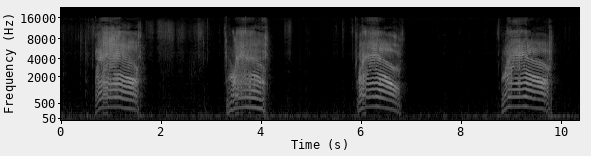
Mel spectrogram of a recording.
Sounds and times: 0.7s cat meowing 1.7s
3.3s cat meowing 4.2s
5.9s cat meowing 6.9s
8.7s cat meowing 9.9s

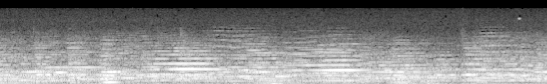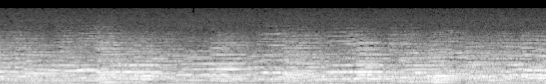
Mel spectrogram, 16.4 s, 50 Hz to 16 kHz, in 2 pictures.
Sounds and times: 0.0s music 16.3s

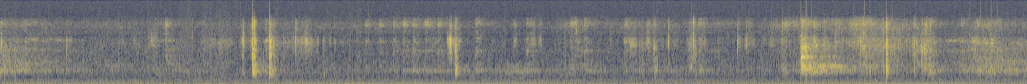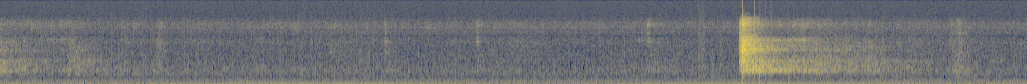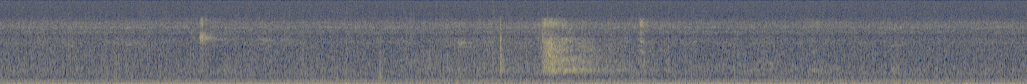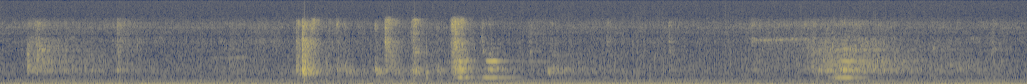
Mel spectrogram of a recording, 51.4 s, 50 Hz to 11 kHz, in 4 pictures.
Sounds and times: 0.0s heaters at my school make some very good spontaneous noises 51.3s

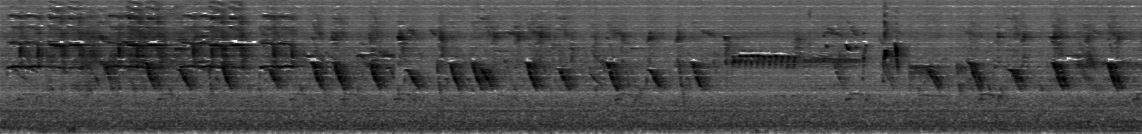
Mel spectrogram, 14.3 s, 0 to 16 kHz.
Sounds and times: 0.0s morning birds 14.2s

